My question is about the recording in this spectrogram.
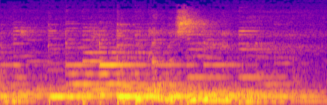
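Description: Acoustic guitar played live, with plucked notes and chords ringing on.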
